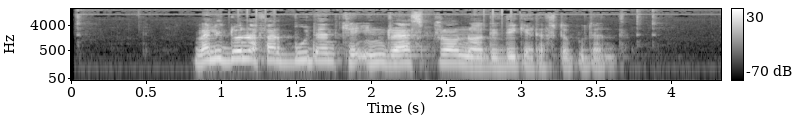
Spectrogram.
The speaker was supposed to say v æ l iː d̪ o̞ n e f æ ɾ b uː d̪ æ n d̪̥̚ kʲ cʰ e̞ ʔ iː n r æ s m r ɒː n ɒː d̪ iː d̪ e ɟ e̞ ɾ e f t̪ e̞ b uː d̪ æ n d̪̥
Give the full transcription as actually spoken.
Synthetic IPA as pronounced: v æ l iː d̪ o̞ n æ f æ ɾ b uː d̪ æ n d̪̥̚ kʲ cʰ e̞ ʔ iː n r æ s m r ɒː n ɒː d̪ iː d̪ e ɟ e̞ ɾ e f t̪ e̞ b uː d̪ æ n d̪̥

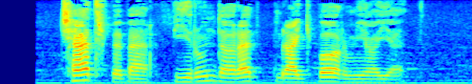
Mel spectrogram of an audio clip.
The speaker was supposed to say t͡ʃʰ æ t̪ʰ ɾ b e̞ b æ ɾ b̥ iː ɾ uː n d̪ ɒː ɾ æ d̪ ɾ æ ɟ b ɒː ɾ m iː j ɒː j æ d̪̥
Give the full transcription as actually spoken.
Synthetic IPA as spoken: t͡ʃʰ æ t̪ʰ ɾ b e̞ b æ ɾ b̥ iː ɾ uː n d̪ ɒː ɾ æ d̪ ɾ æ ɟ b ɒː ɾ m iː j ɒː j æ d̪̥

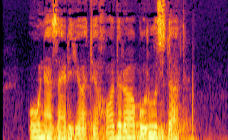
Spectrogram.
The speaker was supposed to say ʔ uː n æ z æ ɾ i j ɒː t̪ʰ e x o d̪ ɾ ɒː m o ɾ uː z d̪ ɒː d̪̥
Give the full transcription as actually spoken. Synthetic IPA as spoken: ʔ uː n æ z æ ɾ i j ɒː t̪ʰ e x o d̪ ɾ ɒː b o ɾ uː z d̪ ɒː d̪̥

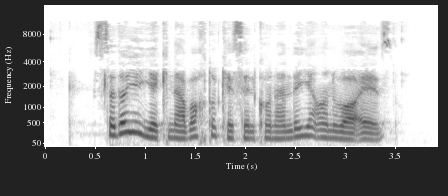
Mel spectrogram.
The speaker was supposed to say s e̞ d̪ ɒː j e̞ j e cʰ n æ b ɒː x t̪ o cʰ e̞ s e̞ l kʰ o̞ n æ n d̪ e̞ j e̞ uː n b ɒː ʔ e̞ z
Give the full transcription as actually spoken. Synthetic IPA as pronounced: s e̞ d̪ ɒː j e̞ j e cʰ n æ v ɒː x t̪ o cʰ e̞ s e̞ l kʰ o̞ n æ n d̪ e̞ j e̞ ɒː n v ɒː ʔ e̞ z

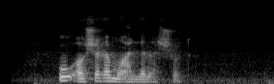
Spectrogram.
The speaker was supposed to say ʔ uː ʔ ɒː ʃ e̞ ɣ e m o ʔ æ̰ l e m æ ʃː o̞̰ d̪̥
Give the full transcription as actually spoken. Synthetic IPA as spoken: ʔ uː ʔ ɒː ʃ e̞ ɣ e m o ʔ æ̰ lː e m æ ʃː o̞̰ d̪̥

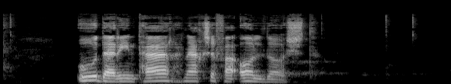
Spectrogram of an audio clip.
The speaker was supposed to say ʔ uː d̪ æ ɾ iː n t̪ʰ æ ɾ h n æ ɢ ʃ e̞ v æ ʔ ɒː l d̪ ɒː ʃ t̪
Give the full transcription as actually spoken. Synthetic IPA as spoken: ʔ uː d̪ æ ɾ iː n t̪ʰ æ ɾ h n æ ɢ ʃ e̞ f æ ʔ ɒː l d̪ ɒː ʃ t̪

